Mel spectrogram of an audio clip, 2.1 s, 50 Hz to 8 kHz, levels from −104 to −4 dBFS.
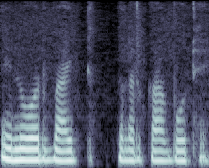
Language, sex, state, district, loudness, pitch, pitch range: Hindi, female, Uttar Pradesh, Ghazipur, -16 LUFS, 195 Hz, 180-195 Hz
